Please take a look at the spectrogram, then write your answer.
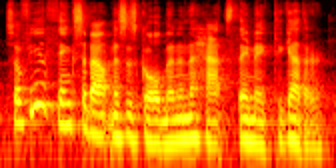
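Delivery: ordinary delivery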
